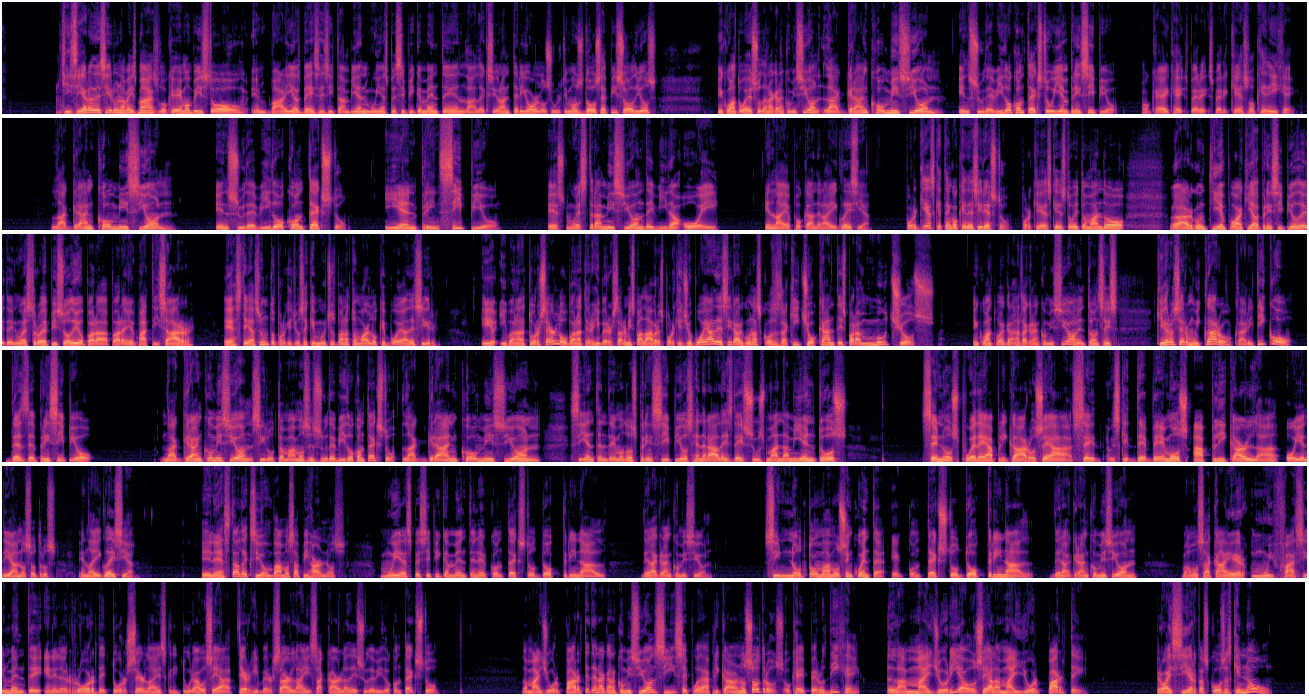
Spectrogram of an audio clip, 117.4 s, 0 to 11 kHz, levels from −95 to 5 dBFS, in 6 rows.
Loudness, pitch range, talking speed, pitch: -22 LUFS, 135-175 Hz, 135 wpm, 155 Hz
